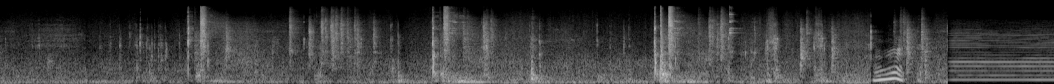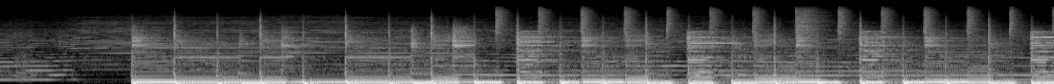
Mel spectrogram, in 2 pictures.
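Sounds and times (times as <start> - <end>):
pneumatic nail gun firing: 1.9 - 3.6, 4.3 - 5.1, 6.6 - 7.4
rock music with heavy beat: 11.9 - 21.0.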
